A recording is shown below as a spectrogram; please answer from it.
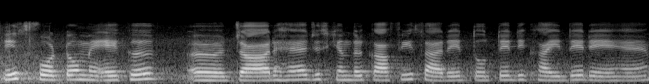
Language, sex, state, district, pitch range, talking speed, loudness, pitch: Hindi, female, Haryana, Charkhi Dadri, 190-220 Hz, 150 wpm, -16 LUFS, 205 Hz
